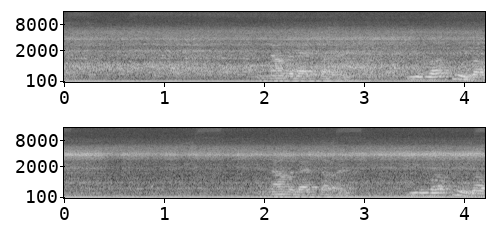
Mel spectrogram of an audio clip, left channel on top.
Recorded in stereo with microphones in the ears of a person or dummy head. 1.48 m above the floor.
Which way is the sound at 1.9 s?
60° left (ahead or behind).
